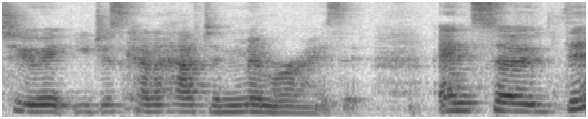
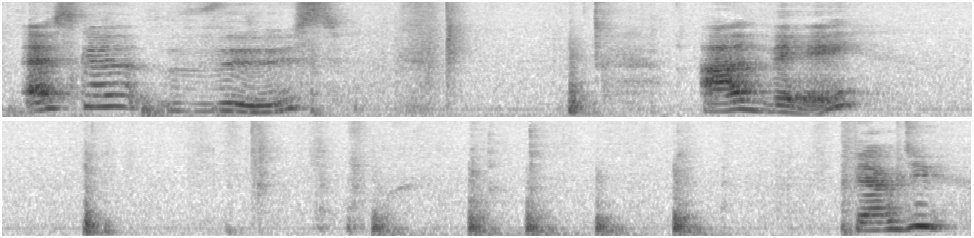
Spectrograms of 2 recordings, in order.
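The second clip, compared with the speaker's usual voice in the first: very slow, syllables drawn out while writing; dictating the French as it is written out; slow dictation; 4 dB quieter, slower than usual. Shown as a demonstration. Teacher writing the question on the board for students, very slow. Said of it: "what color am I doing these in?".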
